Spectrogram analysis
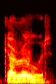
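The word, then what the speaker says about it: Gearóid: a r y but the Irish for that is garod so it's pronounced G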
